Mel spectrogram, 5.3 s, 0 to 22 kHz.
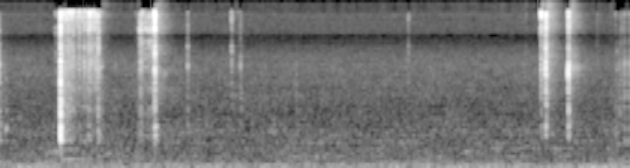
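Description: A Yashica Electro 35 GSN rangefinder camera fires its shutter in a few crisp mechanical clicks, a pair early on and a close double near the end, against near silence.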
